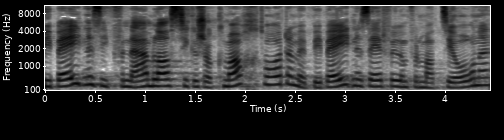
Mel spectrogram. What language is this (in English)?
Swiss German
